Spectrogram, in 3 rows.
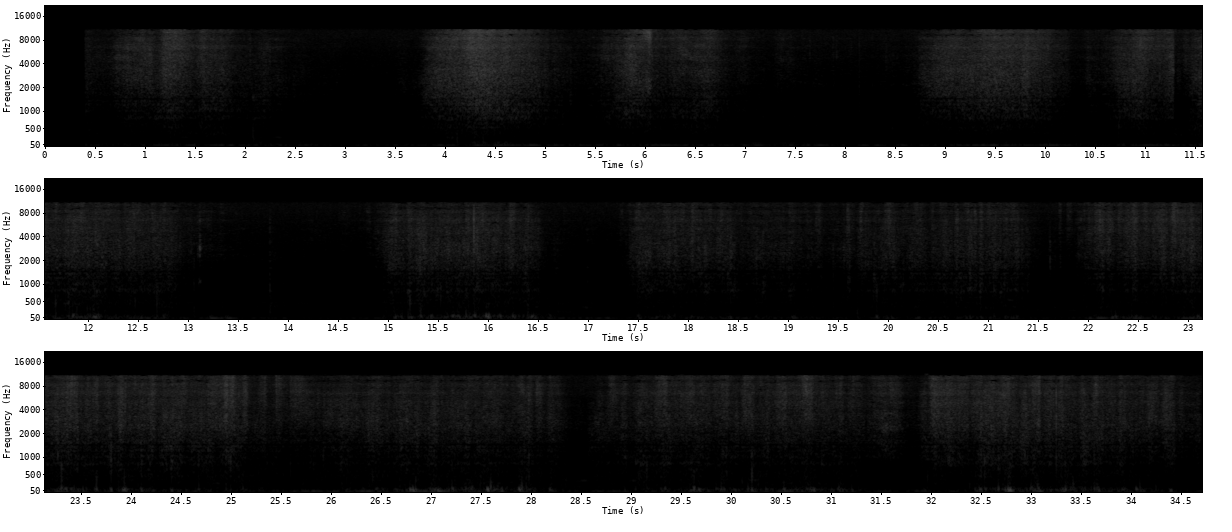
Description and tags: Cloth Rubbing 1
Cloth for foley
cloth, film, foley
